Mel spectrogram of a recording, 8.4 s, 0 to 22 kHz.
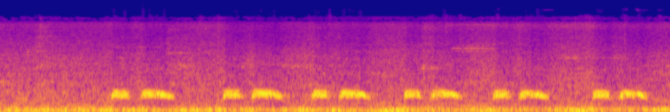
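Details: Spotted dove used as a bird-trapping lure, giving a steady run of six soft double coos, short then longer and downslurred, about once every 1.2 seconds over low rumble.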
